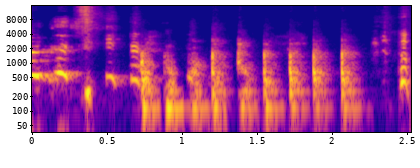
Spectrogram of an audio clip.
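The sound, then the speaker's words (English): A voice mimics knocking on a door as a sound effect: about ten quick, evenly spaced vocal knocks, fairly loud, after a brief burst of other vocal sounds at the start. “It's actually her door.”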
